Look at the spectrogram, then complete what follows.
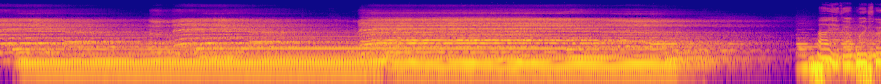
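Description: A song plays with sustained, effects-heavy instrumental tones, layered with chorus and distortion. The sound swells partway through, then cuts off abruptly and gives way to a brief, different burst of sound.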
